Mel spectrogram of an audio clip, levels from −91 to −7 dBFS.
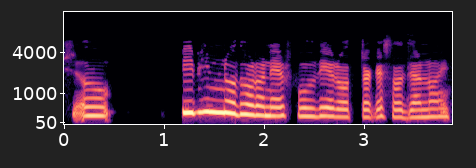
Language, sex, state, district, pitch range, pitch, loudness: Bengali, female, West Bengal, Malda, 255-355 Hz, 280 Hz, -16 LUFS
